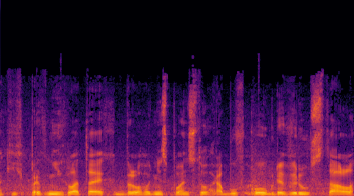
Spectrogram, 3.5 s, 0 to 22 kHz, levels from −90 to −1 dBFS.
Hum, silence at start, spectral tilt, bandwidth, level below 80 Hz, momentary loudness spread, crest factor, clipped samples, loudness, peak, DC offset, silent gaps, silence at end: none; 0 s; -4.5 dB/octave; 14.5 kHz; -68 dBFS; 4 LU; 16 dB; under 0.1%; -21 LUFS; -4 dBFS; under 0.1%; none; 0 s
